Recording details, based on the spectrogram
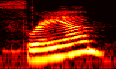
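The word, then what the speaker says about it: Freyja: Is that spelled F-R-E-Y-G-A? No. Because if it was, that's pronounced Freya, and I was about to slap you over the head for getting a Greek god's name wrong.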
